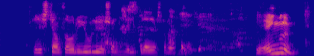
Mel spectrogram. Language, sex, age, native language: Icelandic, other, 15, Icelandic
